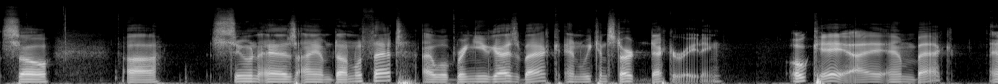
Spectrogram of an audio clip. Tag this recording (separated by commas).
Speech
